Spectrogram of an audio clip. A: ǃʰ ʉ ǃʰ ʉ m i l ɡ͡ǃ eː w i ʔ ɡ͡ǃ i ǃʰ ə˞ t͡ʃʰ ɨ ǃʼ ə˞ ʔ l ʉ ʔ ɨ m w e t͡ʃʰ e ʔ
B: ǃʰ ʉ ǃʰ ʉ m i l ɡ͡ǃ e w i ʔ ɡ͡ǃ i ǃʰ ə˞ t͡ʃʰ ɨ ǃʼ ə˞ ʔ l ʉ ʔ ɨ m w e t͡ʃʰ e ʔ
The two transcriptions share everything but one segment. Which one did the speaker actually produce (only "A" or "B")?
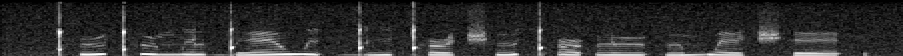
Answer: A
